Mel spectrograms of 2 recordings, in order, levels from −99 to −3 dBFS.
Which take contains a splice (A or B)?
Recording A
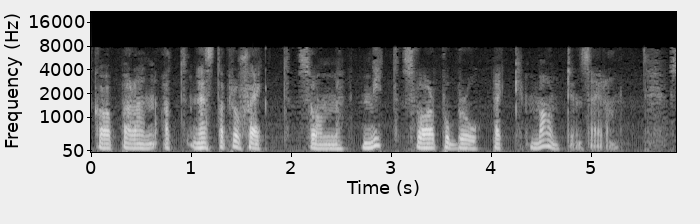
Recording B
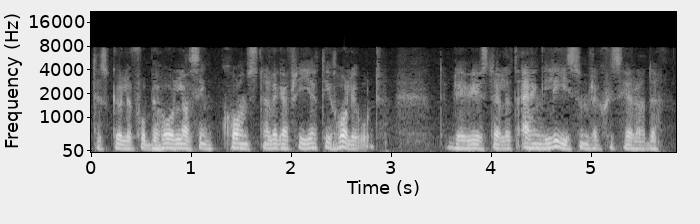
A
